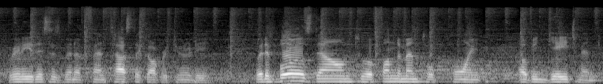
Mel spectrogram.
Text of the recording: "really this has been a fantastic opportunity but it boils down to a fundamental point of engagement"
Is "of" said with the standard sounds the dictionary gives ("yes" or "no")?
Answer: yes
